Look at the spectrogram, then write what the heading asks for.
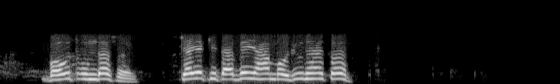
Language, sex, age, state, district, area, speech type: Urdu, male, 18-30, Delhi, New Delhi, rural, conversation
